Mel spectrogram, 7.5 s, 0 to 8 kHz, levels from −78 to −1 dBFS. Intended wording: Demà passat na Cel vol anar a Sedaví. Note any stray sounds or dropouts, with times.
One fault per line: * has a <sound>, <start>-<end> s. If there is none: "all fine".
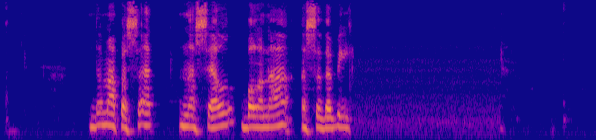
all fine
